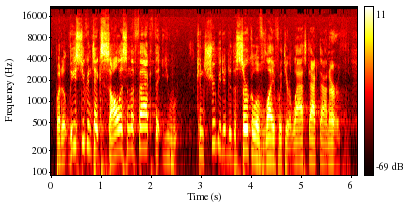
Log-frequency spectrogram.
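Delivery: ordinary talk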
